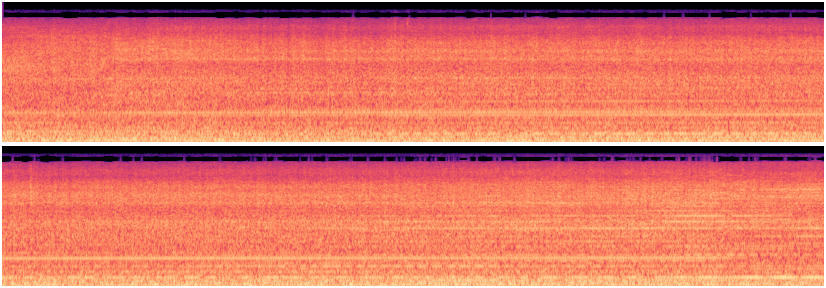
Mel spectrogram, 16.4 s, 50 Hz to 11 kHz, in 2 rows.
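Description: Honda del Sol's B16 four-cylinder VTEC engine running hard at steady revs at motorway speed, heard from inside the cabin, mixed with loud wind and road noise.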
